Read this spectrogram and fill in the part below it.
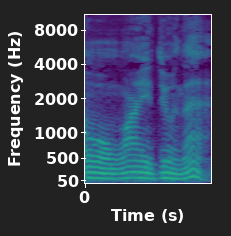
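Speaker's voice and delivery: disbelieving, skeptical, doubting tone. Imitating a stranger questioning daily vlogging: imitating that doubting voice. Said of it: "that same voice".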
